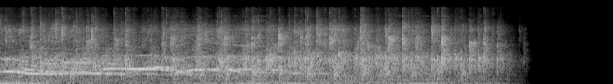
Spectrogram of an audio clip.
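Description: Clapping with a drawn-out call from a voice over it, just after the music has stopped; everything cuts off suddenly about five seconds in.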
